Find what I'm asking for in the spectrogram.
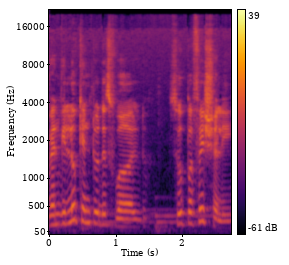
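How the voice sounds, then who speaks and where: Music sounds in the background as a man speaks. His pace is moderate and his pitch swings very widely. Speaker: poet. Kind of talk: spoken word introduction.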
